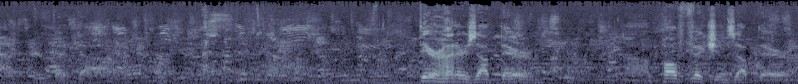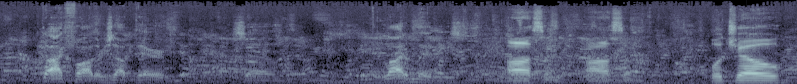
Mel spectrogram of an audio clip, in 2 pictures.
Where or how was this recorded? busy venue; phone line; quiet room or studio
busy venue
